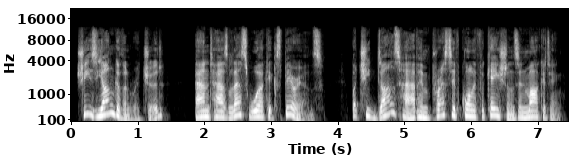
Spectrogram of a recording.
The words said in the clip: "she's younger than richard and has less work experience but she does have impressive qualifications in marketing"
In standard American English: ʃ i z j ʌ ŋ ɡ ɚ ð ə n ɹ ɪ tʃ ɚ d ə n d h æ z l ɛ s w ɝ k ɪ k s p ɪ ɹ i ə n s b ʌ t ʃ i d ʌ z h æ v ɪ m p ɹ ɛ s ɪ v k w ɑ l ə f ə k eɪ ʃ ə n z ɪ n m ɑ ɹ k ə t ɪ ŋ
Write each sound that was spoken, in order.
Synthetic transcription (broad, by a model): ʃ i z j ʌ ŋ ɡ ɚ ð ə n ɹ ɪ tʃ ɚ d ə n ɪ z l ɛ s w ɝ k ɪ k s p ɪ ɹ i ə n s b ʌ t ʃ i d ʌ z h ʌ v ɪ m p ɹ ɛ s ɪ v k w ɑ l ə f ə k eɪ ʃ ə n z ɪ n m ɑ ɹ k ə t ɪ ŋ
